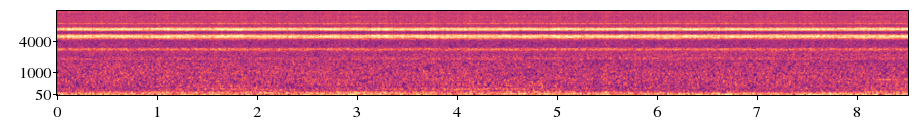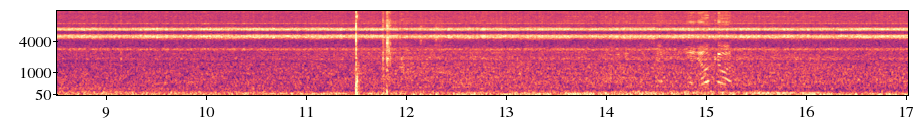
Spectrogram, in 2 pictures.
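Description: A football is kicked far off.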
